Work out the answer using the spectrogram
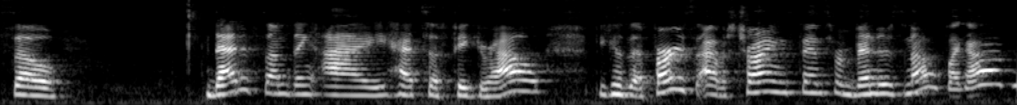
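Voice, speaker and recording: A woman talks at a fairly quick pace with a Louisiana accent. Her fairly high voice is bright and sharp, with lively intonation. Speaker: home fragrance YouTuber. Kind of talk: casual vlog talk. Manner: chatty, conversational.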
